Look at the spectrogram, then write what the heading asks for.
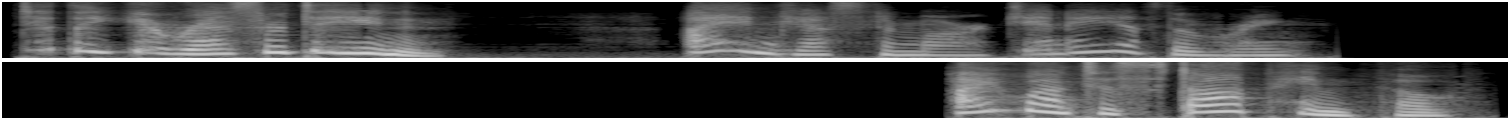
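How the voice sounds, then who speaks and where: A very high, swooping young genie girl, voiced by a woman for a game dub. She is gentle and apologetic, with a breathy, thin tone and stilted synthetic earnestness, recorded very dry. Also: big pitch swings, fairly quick, no echo. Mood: earnest wish. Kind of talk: AI text-to-speech dub of game cutscenes.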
